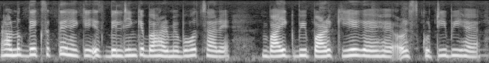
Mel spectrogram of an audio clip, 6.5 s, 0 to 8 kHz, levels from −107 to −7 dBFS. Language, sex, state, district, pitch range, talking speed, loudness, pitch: Hindi, female, Mizoram, Aizawl, 220-250 Hz, 210 wpm, -17 LUFS, 235 Hz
